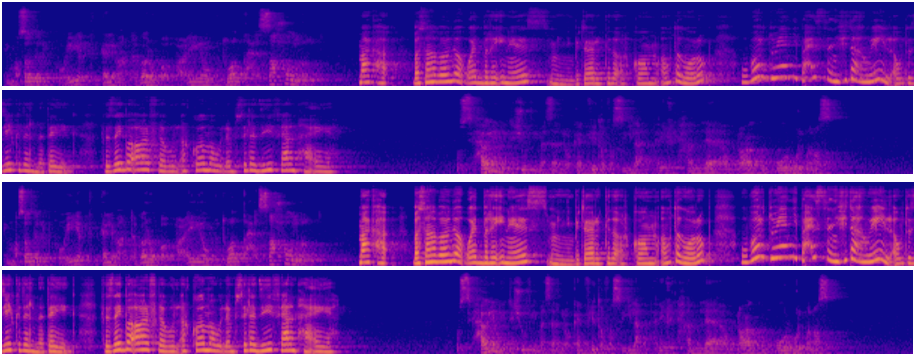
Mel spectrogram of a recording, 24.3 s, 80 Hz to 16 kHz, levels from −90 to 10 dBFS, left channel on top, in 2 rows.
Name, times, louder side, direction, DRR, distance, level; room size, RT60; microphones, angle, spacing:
voice 1, 0.0-4.1 18.2-23.2, right 1 dB, 60° right, 3.2 m, -50 dB
voice 2, 4.7-5.1 5.5-16.6, right 6 dB, 80° right, 0.4 m, -28 dB
21.0 x 10.5 x 5.3 m
head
